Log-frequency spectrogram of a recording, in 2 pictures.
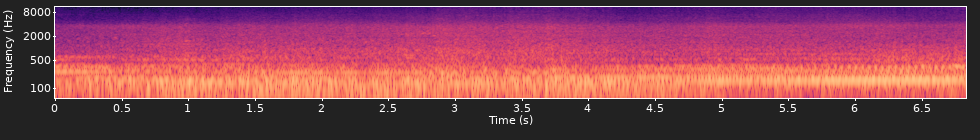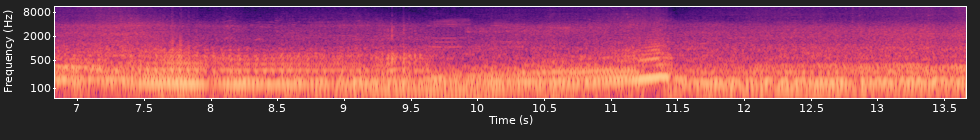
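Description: Engines of a procession of modified and classic cars running as they cruise slowly past at low revs. About eleven seconds in, one engine revs up in a rising note and drops off suddenly, the loudest moment.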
